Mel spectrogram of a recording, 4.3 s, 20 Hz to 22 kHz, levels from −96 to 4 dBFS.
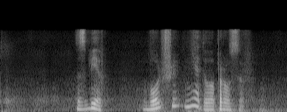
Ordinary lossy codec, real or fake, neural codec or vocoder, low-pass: AAC, 32 kbps; fake; codec, 24 kHz, 0.5 kbps, DualCodec; 7.2 kHz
